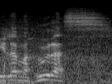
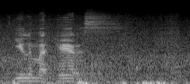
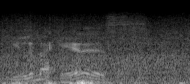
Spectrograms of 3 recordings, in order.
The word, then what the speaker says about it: Isla Mujeres: left directly south, directly downwind to Mexico, to Isla Mujeres. I think I said it right that time. Been practicing for weeks. Yeah, I didn't say it right. Isla Mujeres. Isla Mujeres is where we're going.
